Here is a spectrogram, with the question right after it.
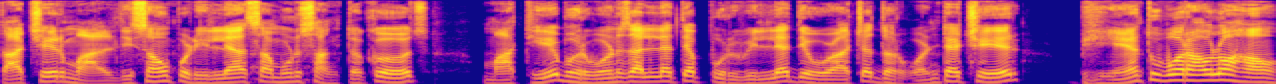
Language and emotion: Goan Konkani, fearful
